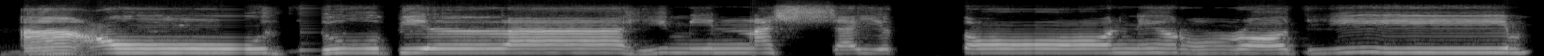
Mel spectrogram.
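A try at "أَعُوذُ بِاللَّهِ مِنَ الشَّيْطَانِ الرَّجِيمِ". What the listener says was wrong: Ya, dirilekkan dulu, jangan terlalu kaku ya. Ketika dia fathah dibuka kemudian dia domahnya dimajukan dengan lembut, tidak ditajamkan tidak, tapi a'udzu billahi, lebih natural ya. Lebih natural. A'udzu billahi minasyaitonir rajim.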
